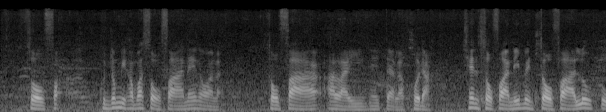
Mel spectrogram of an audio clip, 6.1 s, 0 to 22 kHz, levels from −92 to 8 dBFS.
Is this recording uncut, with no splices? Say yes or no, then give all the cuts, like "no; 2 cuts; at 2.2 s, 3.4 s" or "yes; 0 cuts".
yes; 0 cuts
